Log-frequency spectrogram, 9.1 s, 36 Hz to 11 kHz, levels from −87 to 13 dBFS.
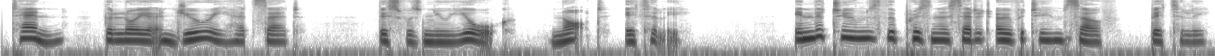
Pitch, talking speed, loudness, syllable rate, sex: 180 Hz, 160 wpm, -20 LUFS, 5.0 syllables/s, female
